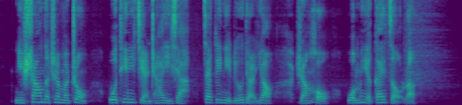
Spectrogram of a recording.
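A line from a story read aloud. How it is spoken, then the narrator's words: Sighing. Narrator (Chinese): 他叹了口气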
